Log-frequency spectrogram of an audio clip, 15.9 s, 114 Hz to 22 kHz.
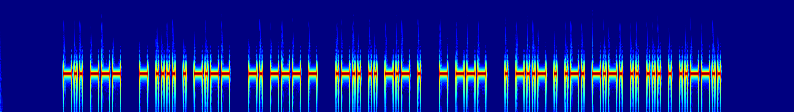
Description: Morse code, heard as a keyed tone, about 22 wpm, 700 Hz. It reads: DO THEY NOT LIKE TO EXERCISE?
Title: Sentences from Top 1000 Words - Review Part 4 - 22wpm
